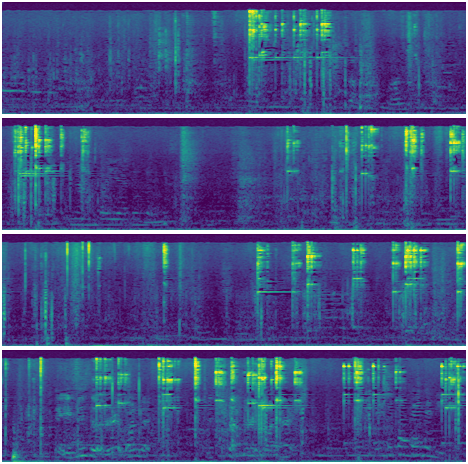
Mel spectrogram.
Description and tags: chimey plastic toys, rattling around
one in a series of toy store recordings.
plastic, shaking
